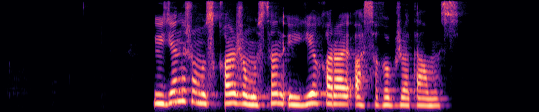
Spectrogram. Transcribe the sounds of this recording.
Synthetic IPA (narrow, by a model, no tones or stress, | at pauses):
ʏjd̪e̞nʒʊməsqɑʒʊməst̪ɑnʏjɡʲe̞qʰɑɾɑjʔɑsəʁəpʒɑt̪ɑməz̥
